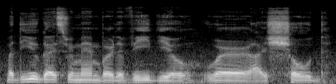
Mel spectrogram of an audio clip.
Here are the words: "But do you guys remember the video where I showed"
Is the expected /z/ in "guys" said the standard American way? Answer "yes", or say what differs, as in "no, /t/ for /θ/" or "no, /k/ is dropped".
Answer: no, /s/ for /z/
